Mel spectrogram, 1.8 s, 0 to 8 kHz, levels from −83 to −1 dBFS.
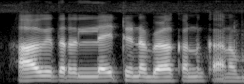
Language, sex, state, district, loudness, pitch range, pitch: Kannada, male, Karnataka, Koppal, -18 LUFS, 140-145 Hz, 140 Hz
